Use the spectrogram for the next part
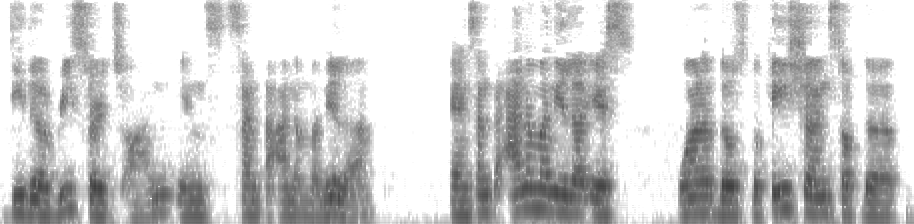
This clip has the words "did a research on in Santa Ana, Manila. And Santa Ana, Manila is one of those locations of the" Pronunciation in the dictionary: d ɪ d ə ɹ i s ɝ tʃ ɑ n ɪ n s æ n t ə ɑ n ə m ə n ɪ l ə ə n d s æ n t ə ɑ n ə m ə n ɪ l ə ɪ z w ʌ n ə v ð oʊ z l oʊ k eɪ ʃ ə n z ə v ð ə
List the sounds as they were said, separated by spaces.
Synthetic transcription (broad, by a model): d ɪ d ə ɹ i s ɝ tʃ ɑ n ɪ n s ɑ n t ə ɑ n ə m ə n ɪ l ə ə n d s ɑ n t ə ɑ n ə m ə n ɪ l ə ɪ s w ʌ n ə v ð oʊ s l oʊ k eɪ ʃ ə n s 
